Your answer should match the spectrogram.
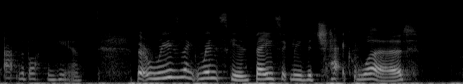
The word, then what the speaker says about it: Ryzlink rýnský: going to break down and basically this wine reese link rinsky as you see on the bottom you can see it just at the bottom here but reese link rinsky is basically the czech word for ryan riesling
